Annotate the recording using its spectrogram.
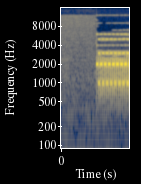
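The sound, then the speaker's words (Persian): A telephone suddenly starts ringing halfway through, a loud, steady electronic tone with bright harmonics that continues to the end after a quiet moment of faint background hum; the phone is left unanswered. “در ضمن خیلی بده که اون تلفنو جواب نمیدی.”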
